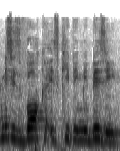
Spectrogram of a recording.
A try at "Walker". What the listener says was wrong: Walker. W is pronounced W. Your employer's name is Walker.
